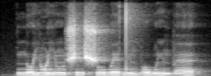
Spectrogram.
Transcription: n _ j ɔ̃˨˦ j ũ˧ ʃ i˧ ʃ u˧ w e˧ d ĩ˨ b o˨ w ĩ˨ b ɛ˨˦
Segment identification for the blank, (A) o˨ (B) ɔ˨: A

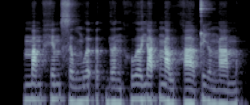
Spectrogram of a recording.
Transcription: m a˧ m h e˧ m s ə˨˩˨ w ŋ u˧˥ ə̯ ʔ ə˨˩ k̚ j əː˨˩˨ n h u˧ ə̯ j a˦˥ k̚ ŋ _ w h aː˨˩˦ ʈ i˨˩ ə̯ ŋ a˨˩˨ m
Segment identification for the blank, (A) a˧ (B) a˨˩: B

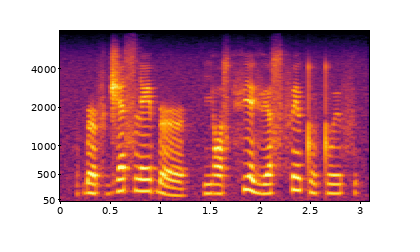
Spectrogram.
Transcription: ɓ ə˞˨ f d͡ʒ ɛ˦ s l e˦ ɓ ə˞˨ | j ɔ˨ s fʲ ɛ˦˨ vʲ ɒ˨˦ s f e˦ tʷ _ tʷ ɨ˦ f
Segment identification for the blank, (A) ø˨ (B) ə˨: B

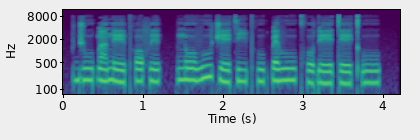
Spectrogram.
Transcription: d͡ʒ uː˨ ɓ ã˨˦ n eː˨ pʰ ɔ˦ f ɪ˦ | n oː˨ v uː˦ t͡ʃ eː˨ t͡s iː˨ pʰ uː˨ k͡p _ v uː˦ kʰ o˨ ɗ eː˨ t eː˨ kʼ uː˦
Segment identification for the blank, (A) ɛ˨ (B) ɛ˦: B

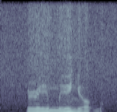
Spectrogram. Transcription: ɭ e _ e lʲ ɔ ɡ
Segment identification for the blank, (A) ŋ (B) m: B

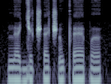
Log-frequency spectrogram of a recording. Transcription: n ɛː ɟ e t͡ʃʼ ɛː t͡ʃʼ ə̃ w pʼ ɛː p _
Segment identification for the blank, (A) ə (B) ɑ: A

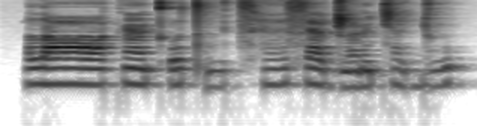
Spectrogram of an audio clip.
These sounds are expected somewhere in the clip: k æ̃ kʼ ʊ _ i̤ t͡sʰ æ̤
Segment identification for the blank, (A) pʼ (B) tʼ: B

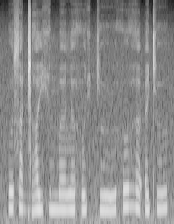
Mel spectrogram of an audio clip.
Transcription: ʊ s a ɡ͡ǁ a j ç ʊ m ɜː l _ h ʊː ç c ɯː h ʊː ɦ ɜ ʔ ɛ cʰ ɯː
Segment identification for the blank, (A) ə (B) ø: A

